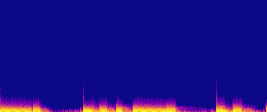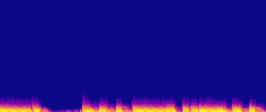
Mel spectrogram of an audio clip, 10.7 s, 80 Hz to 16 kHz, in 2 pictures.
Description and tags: Zulu 90 C Dub Bassline
Roots rasta reggae
rasta, Roots, reggae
